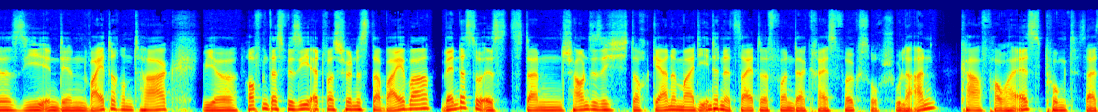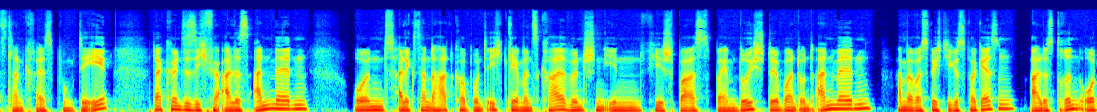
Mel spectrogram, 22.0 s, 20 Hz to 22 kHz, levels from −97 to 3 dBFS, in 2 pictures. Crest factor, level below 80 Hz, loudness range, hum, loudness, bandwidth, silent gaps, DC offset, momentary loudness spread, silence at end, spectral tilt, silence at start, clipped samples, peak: 12 dB; -26 dBFS; 2 LU; none; -14 LUFS; 13.5 kHz; none; 0.4%; 5 LU; 0 s; -7.5 dB/octave; 0 s; under 0.1%; 0 dBFS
